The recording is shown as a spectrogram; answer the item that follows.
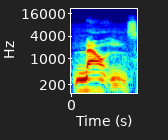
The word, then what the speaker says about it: mountain: what's all around us, mountains. He says standard American English is not to pronounce the T and then end with a nasal sound, mountain.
